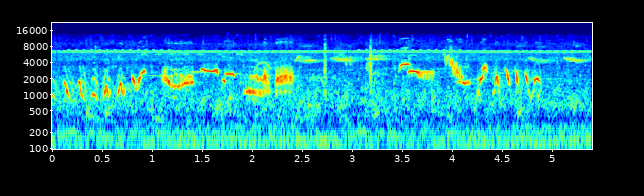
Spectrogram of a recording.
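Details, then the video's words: White-rumped shama song for training other shamas, backed by nature sounds and water: a lively jumble of chattering notes, short buzzy phrases and bright slurred whistles, with a thin continuous high whine underneath. "Cocok untuk pancingan murai batu AGAR LANGSUNG GACOR dan NGEPLONG"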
